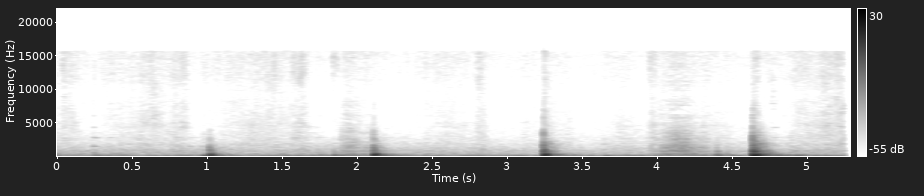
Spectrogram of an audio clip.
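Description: Glass mixing bowl knocking dully on the countertop as cauliflower dough is pressed and kneaded by hand: four knocks about a second apart, the last one loudest.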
